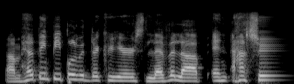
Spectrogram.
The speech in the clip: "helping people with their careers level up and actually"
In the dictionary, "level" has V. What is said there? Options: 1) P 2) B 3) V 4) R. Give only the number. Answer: 3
